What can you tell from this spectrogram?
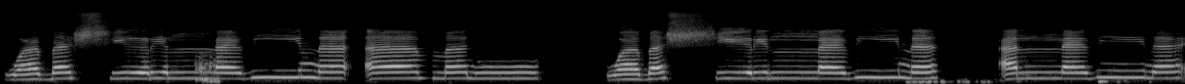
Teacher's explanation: Jadi lam itu sifatnya dia lunak, tengah-tengah ya, tawasud bain ya. Tidak sidah, tidak terlalu ditekan atau tidak rohwa, terlalu dilepas.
